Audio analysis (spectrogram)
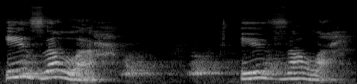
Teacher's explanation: O som de Z. Esse X, ele não sai na hora da nossa pronúncia. A gente troca esse som pelo som do Z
